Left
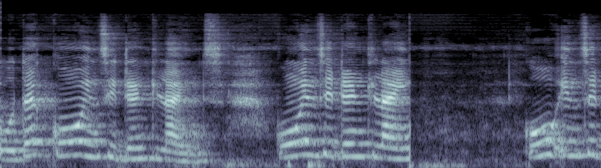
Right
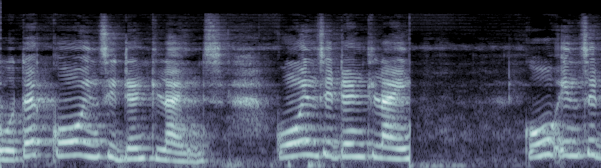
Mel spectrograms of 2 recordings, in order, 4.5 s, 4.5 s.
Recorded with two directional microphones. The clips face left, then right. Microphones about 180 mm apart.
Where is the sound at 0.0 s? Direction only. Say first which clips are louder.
Right 7 dB; 40° right (ahead or behind).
